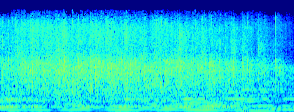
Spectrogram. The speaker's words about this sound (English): it's such a blessing to have her here and just to see her being baptized. So give her a hand clap this morning.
